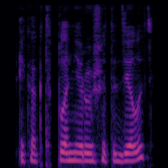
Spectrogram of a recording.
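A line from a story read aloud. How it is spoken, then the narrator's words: Plain question. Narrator (Russian): спросил Эллиот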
